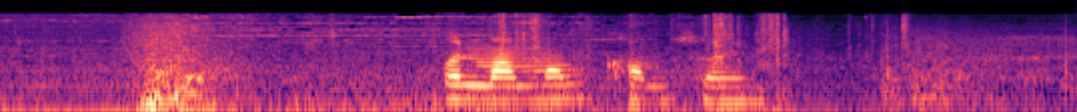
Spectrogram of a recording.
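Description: A chest creaks open with a chiming burst.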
